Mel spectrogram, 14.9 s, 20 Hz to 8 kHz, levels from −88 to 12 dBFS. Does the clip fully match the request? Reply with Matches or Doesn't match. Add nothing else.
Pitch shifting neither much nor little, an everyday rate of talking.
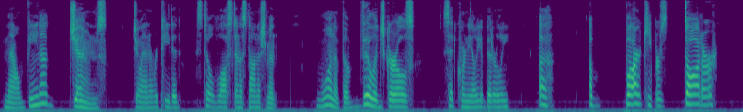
Doesn't match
